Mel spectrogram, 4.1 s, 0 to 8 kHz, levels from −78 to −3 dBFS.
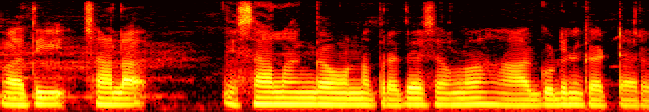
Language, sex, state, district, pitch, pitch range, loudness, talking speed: Telugu, male, Telangana, Karimnagar, 125 Hz, 120-130 Hz, -17 LUFS, 120 wpm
